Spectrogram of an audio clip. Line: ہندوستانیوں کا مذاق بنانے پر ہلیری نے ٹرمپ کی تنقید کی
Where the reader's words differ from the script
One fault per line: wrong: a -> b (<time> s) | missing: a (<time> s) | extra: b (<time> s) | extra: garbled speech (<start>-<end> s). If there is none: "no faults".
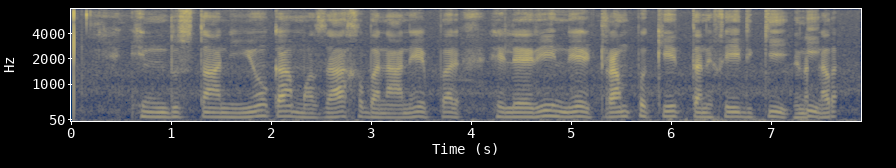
extra: garbled speech (7.2-7.7 s)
